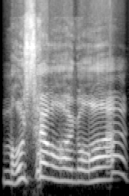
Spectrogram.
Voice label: dont hurt, male; XBOX; civ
